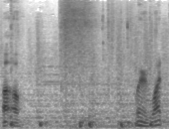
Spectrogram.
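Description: A man's voice: on the low side, steady tone, slow pace. A man doing casual let's play commentary, thinking aloud with mild exclamations as he plays. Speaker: gamer playing and commentating. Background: game music.

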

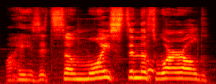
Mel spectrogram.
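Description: A woman's voice: fairly high pitch, unhurried, a bit bright, faint music behind. A woman streamer giving exasperated, ranting commentary while playing a game. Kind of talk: let's play commentary.

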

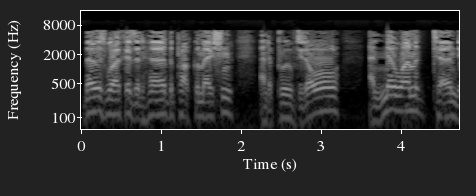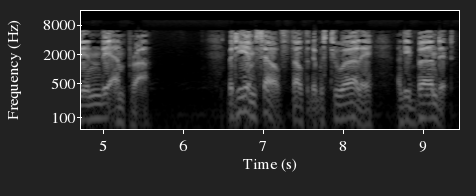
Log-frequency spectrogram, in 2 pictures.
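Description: Deep, husky-voiced male audiobook narrator. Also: lively intonation, normal speed. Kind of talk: scripted literary narration. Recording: dull lo-fi roomy cassette audiobook.

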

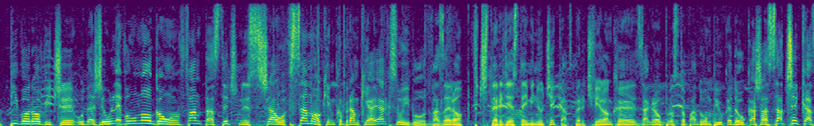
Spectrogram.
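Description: A man reading a scripted voice-over of youth football match highlights, narrating each play in steady Polish. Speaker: match commentator.

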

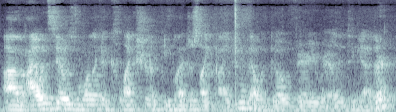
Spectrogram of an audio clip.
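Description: A man's voice: medium pitch, very fast. A young man whose first language is Russian gives a casual, upbeat student club presentation, full of fillers, recorded from across a classroom. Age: young adult. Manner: upbeat, chatty, many fillers. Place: classroom, indoors, mid-sized. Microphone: far camera. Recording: roomy, distant, faint ambient noise.

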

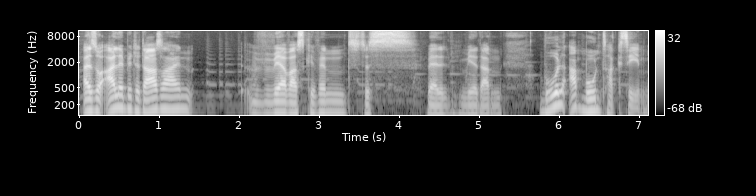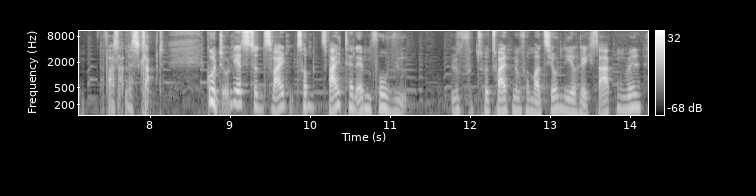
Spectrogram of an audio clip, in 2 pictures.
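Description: A man's voice: medium pitch, expressive, measured pace, soft background music. Young man with a cold, rambling update. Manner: rambling, many fillers and restarts, frequent chuckles. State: has a cold. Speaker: gaming YouTuber and streamer. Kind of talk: casual channel update.

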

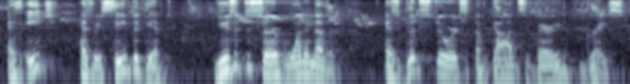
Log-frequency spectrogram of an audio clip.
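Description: A middle-aged man, hoarse and low-voiced this morning, preaching a sermon at a stand mic in an outdoor park pavilion and mimicking people's excuses in quick voices. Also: mellow, slight background noise. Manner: acts out excuses in quick voices, slow emphatic stresses. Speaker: minister. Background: faint outdoor ambience with birds.

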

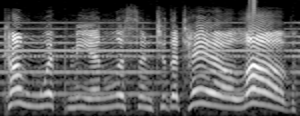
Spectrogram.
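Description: Woman doing spooky theatrical radio intro, high voice, muffled lo-fi, music behind. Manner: theatrical, slow and ominous. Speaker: announcer. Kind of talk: eerie scripted horror radio introduction. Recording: dull lo-fi sound with music.

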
